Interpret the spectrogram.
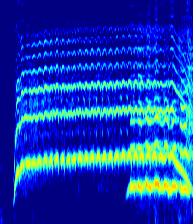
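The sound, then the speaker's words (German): A high, sustained warbling trill from a human voice, pulsing rapidly in an attempted zaghrouta ululation, held for several seconds. Partway through, a second, lower voice joins with its own trill before both trail off. “ja, das äh, sollte Saruta sein.”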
